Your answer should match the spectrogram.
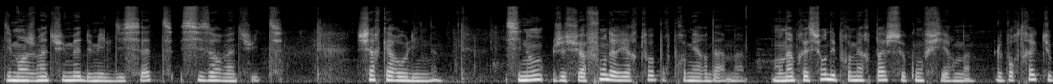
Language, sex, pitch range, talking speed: French, female, 165-185 Hz, 160 wpm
